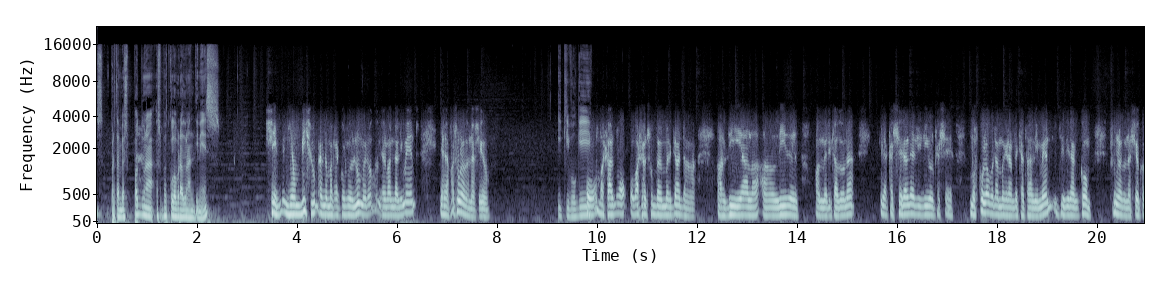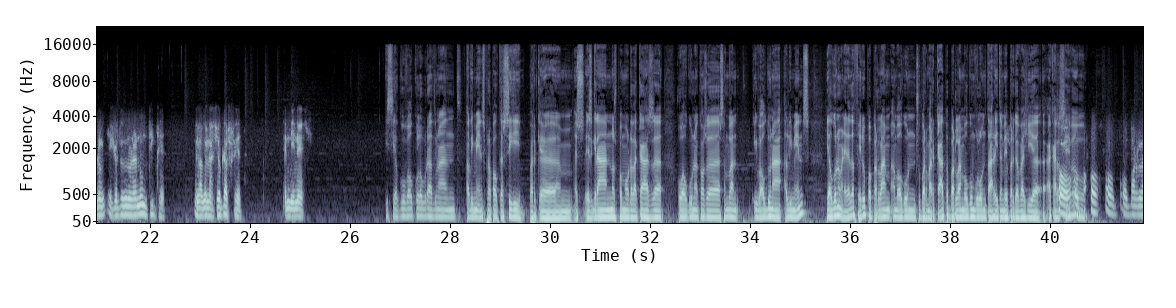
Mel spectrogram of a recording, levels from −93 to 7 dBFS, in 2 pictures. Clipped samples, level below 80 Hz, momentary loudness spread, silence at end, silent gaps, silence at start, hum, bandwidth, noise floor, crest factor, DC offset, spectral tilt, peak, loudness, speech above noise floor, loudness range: under 0.1%; -34 dBFS; 9 LU; 0 s; none; 0 s; none; 16 kHz; -54 dBFS; 14 dB; under 0.1%; -6.5 dB/octave; -2 dBFS; -15 LUFS; 40 dB; 5 LU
